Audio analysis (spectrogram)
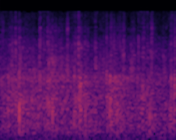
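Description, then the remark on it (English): A crowd claps hands in a dense, steady burst of applause, many overlapping claps forming a continuous crackling wash with no voices over it. “Now clap your hands.”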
